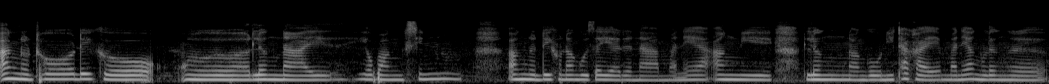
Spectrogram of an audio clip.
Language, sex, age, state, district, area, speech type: Bodo, female, 18-30, Assam, Baksa, rural, spontaneous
